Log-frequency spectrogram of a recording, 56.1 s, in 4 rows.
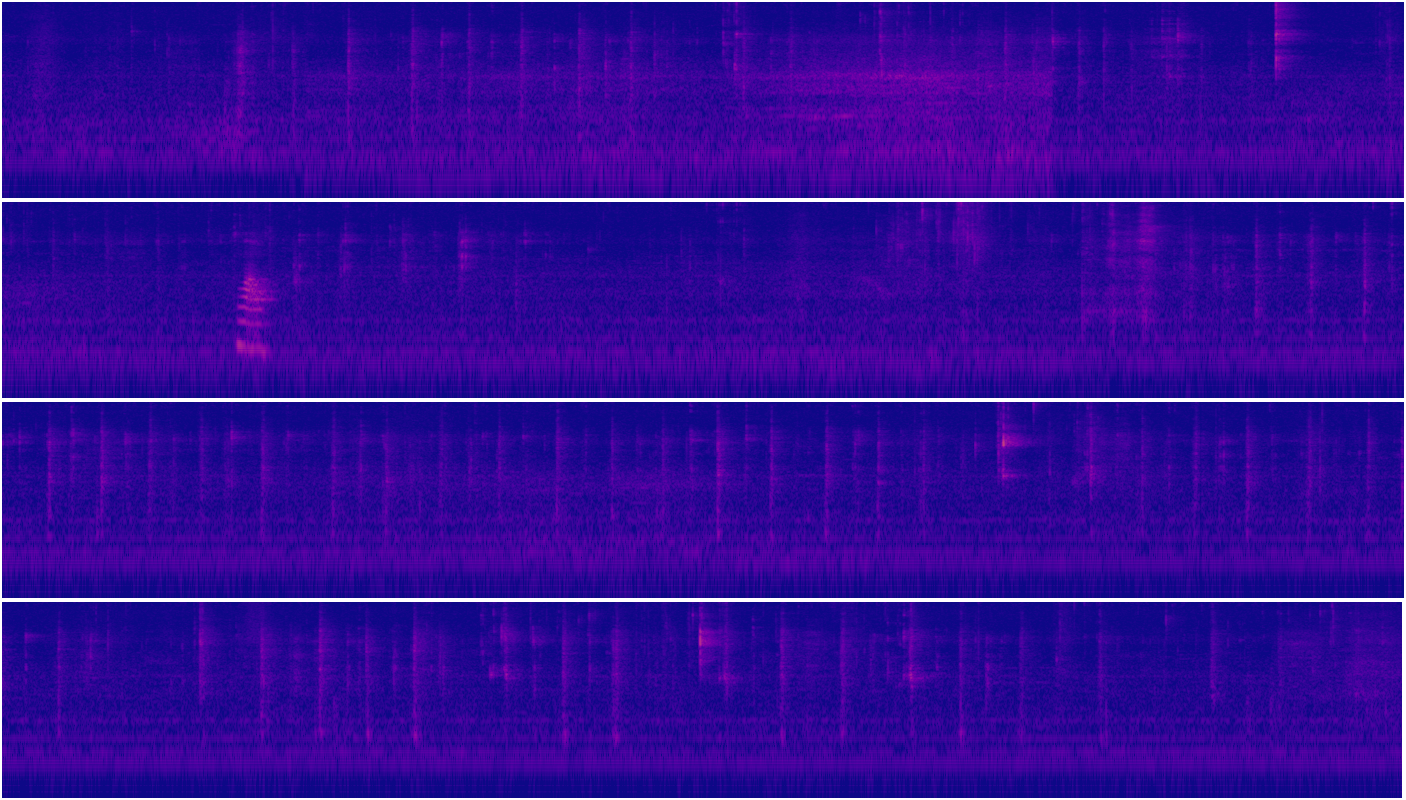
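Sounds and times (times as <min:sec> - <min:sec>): low steady hum: 0:00.0 - 0:56.0
chewing with wet mouth clicks: 0:01.3 - 0:13.0, 0:13.7 - 0:20.0, 0:22.8 - 0:55.8.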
